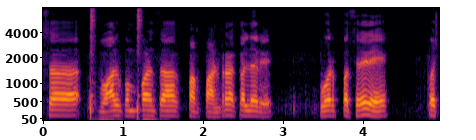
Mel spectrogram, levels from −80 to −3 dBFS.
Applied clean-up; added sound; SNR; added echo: neural mask model RNNoise.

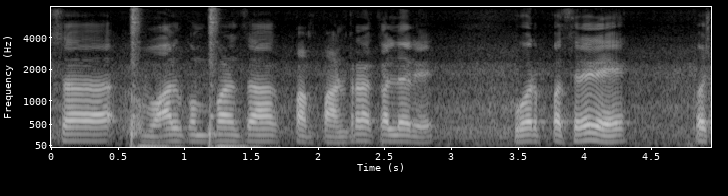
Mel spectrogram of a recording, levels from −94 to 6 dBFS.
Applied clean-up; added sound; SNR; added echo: none; Hi-hat; 12 dB; none.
